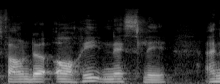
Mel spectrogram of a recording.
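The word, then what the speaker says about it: Nestlé: after its founder Ori Nestle and his surname has an acute Accent on the e at the end I would pronounce it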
